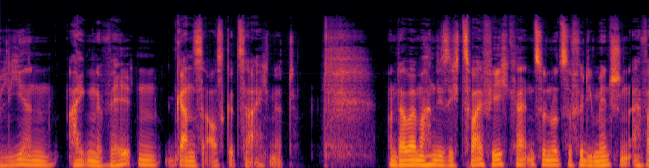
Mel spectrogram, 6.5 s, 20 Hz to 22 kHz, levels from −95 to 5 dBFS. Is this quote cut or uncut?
cut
